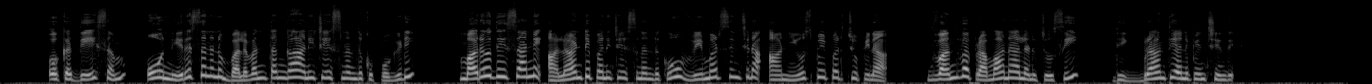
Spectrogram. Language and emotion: Telugu, disgusted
